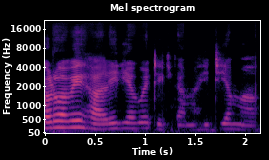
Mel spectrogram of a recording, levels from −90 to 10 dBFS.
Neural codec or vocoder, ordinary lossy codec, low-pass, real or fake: codec, 44.1 kHz, 7.8 kbps, DAC; none; none; fake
